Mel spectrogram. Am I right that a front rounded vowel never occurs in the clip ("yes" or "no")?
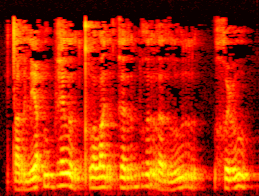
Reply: yes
